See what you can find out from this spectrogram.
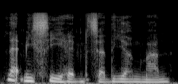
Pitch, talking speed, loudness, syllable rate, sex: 130 Hz, 270 wpm, -21 LUFS, 5.1 syllables/s, male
